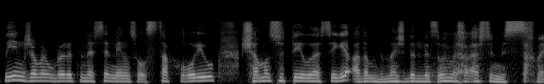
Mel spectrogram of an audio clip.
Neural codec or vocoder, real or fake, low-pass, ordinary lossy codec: codec, 16 kHz, 0.5 kbps, FunCodec, trained on LibriTTS, 25 frames a second; fake; none; none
